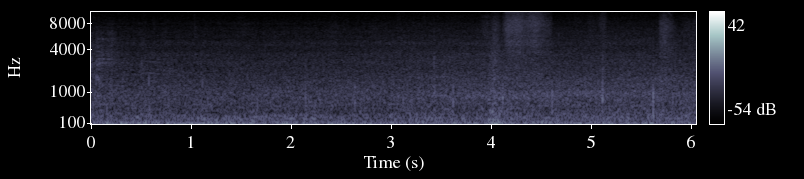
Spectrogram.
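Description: Steady low rumble of outdoor city background noise, like distant traffic, with a brief hiss about four seconds in.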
